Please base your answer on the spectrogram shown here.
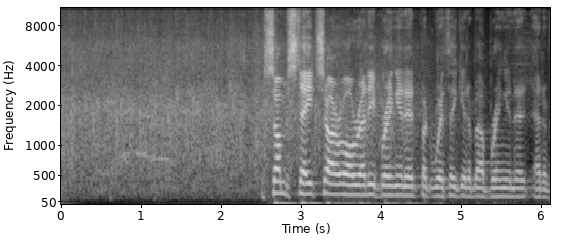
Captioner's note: applause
